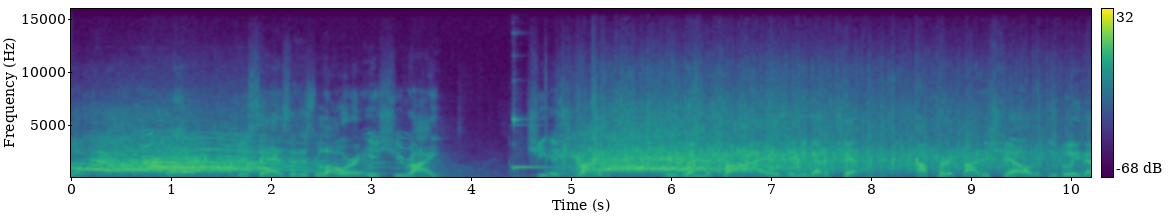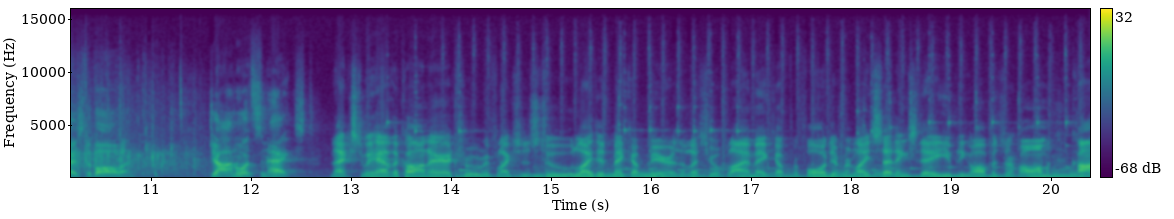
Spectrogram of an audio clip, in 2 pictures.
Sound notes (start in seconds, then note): 0.0 audience clamoring; 4.4 bell dings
